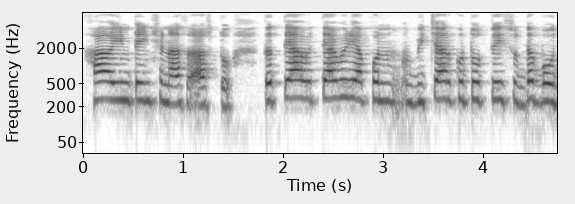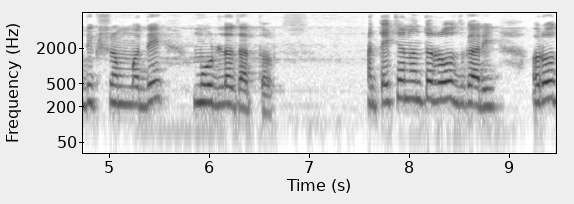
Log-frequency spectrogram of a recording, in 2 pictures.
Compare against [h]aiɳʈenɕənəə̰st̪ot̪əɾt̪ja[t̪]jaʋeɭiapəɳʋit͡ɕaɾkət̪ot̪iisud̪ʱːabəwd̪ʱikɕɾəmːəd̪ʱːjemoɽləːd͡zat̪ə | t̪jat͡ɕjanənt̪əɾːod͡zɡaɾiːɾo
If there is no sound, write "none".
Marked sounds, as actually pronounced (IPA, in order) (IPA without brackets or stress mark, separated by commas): h, t̪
